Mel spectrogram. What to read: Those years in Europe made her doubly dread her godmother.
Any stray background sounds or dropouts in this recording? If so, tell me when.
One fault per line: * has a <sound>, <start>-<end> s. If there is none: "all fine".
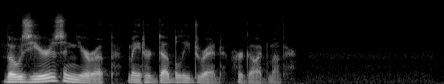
all fine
